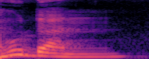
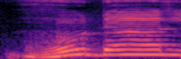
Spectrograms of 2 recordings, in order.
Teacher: dilebur ke huruf lam sedikit ada hentakan atau ditekankan ya menekan ke huruf lam sehingga lamnya ini benar-benar masuk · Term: idgham bila gunah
